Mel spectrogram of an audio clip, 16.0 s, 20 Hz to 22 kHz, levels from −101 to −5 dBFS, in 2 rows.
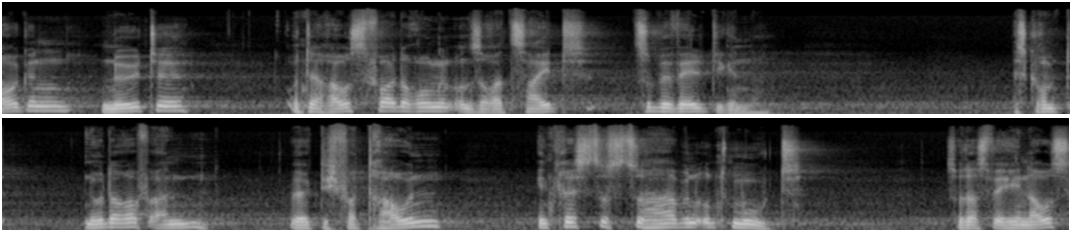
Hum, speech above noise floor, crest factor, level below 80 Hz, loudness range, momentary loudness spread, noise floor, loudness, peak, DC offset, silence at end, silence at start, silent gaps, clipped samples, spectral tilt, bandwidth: none; 29 dB; 18 dB; -64 dBFS; 5 LU; 10 LU; -61 dBFS; -33 LUFS; -18 dBFS; under 0.1%; 0 s; 0 s; none; under 0.1%; -4.5 dB/octave; 17 kHz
